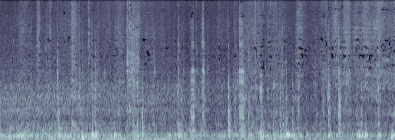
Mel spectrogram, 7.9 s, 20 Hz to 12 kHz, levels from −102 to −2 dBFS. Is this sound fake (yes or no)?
no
